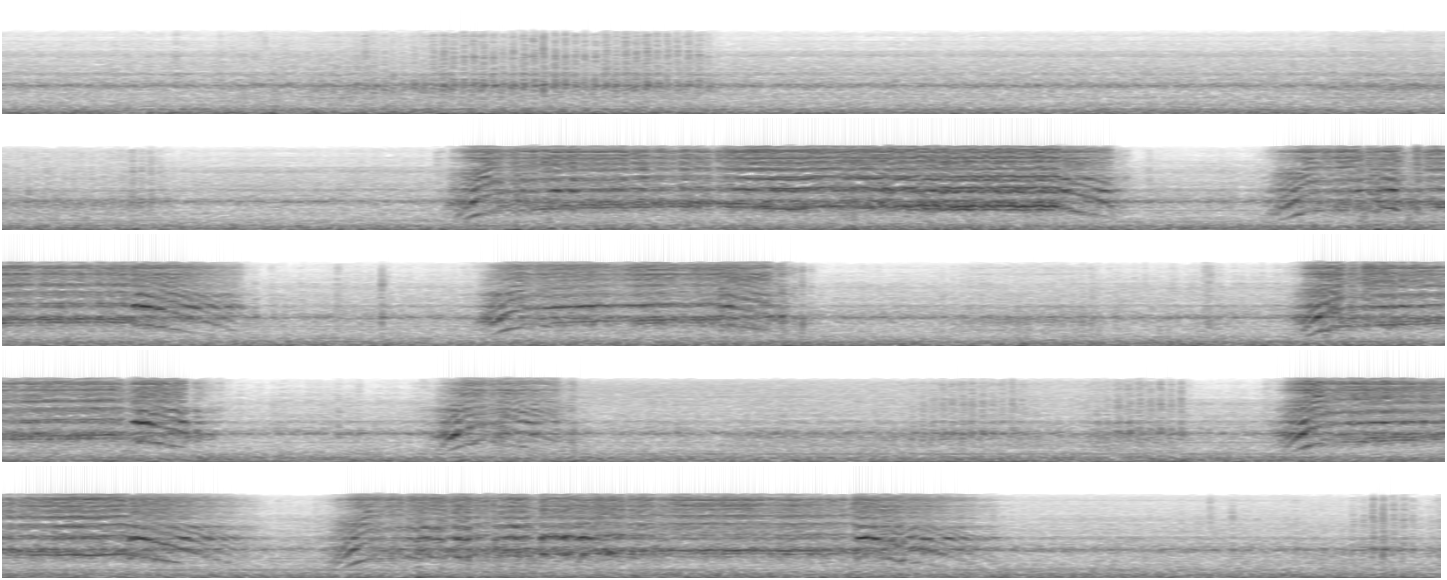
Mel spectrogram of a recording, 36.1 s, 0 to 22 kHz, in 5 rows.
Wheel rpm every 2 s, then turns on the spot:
10, 10, 0, 10, 30, 210, 110, 150, 80, 30, 90, 70, 20, 20, 130, 130, 160, 10.
0-4 6-8 18-20 22-28 34-36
